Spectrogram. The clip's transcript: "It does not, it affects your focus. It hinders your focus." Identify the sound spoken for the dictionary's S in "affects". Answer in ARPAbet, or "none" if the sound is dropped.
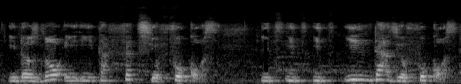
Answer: S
